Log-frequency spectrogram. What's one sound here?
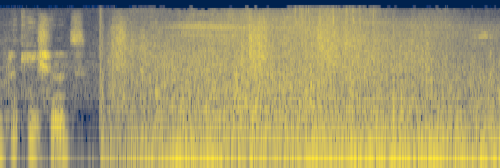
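Explosions rumble and roar in a space battle.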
